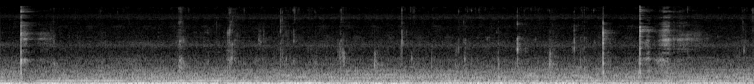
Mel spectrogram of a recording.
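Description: Close-up chewing of a mouthful of rice and dried tempeh, with a few sharp clicks and scrapes of a metal spoon on the plate as the next spoonful is scooped, over a steady low hum.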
